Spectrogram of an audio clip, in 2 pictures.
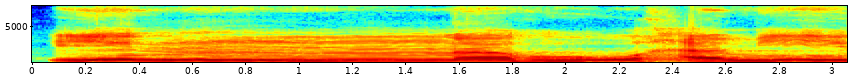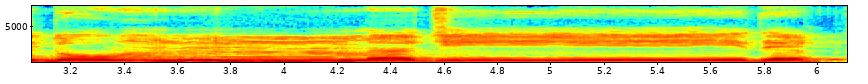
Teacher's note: طول کہتے ہیں 3 سے 4 الف کے برابر کھینچ کر پڑھنے کو، توسط کہتے ہیں 2 الف کے برابر کھینچ کر پڑھنے کو، اور قصر کہتے ہیں 1 الف کے برابر کھینچ کر پڑھنے کو۔ اور جب یہاں پر وقف کریں گے تو دال میں قلقلہ بھی ہوگا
